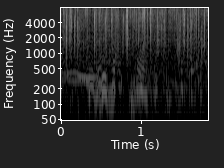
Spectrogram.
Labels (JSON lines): {"label": "biophony, cascading saw", "recorder": "SoundTrap 600 or HydroMoth"}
